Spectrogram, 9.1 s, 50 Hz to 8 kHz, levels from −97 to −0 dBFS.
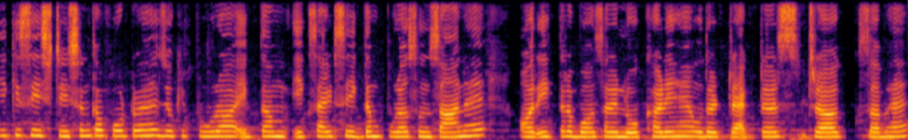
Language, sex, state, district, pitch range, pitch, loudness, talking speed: Hindi, female, Bihar, West Champaran, 265-300 Hz, 280 Hz, -15 LUFS, 200 wpm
